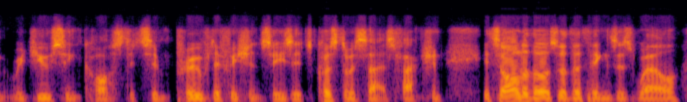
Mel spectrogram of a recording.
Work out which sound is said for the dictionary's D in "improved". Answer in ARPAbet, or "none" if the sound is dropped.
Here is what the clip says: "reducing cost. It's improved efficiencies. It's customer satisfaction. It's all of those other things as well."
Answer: D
